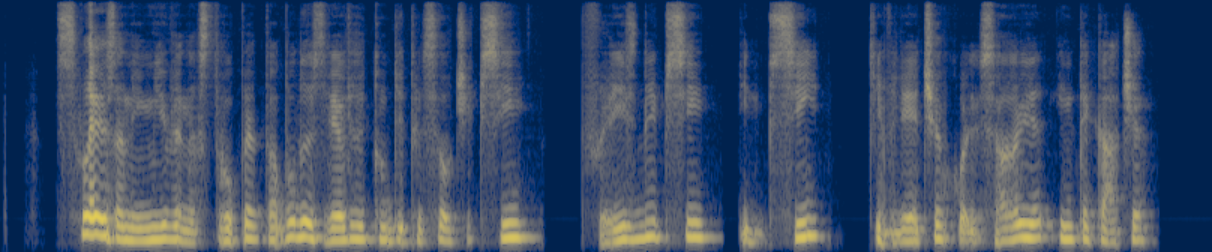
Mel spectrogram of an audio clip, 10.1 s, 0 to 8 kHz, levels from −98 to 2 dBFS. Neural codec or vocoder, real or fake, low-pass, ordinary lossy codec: codec, 16 kHz, 1 kbps, FunCodec, trained on Chinese and English, 50 frames a second; fake; none; none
